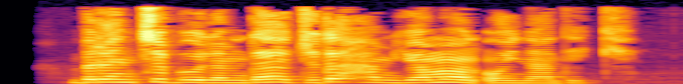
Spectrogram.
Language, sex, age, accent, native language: Uzbek, female, 25-34, Navoiy, Uzbek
